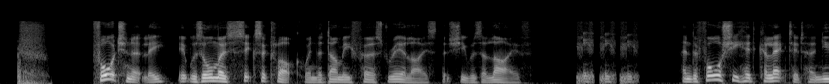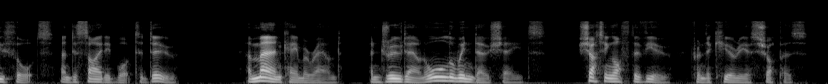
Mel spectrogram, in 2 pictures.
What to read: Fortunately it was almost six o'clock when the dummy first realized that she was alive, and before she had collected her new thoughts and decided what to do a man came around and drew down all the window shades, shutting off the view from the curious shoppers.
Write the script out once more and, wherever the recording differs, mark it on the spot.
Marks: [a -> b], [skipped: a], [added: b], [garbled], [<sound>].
[breath] Fortunately it was almost six o'clock when the dummy first realized that she was alive, [laugh] and before she had collected her new thoughts and decided what to do a man came around and drew down all the window shades, shutting off the view from the curious shoppers.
